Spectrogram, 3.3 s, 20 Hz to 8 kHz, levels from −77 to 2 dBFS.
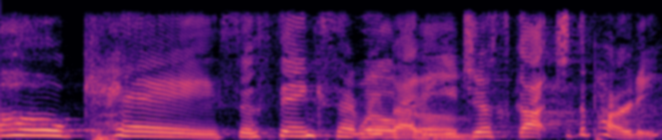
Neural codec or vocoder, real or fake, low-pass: none; real; 7.2 kHz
